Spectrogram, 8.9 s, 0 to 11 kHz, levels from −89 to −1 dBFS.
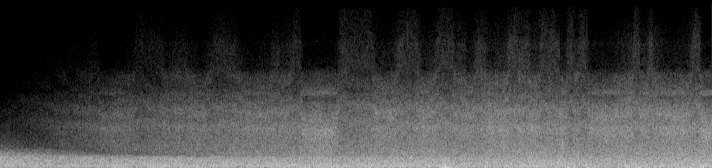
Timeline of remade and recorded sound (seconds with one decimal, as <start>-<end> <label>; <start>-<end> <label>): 0.0-8.9 recorded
